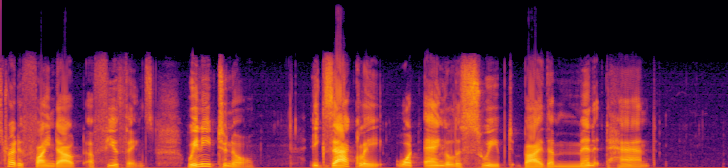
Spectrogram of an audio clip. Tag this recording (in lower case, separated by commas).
speech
